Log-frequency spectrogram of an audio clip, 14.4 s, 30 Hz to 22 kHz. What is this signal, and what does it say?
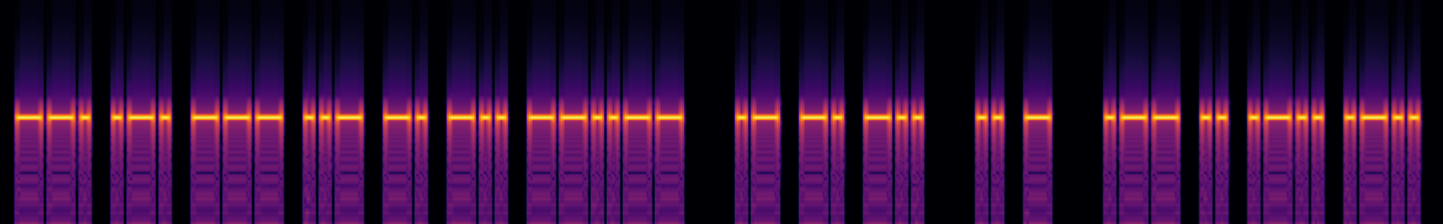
Morse code, heard as a keyed tone, about 15 wpm, 700 Hz. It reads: GROUND, AND IT WILL
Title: Sentences from Top 1000 Words - Review Part 2 - 15wpm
